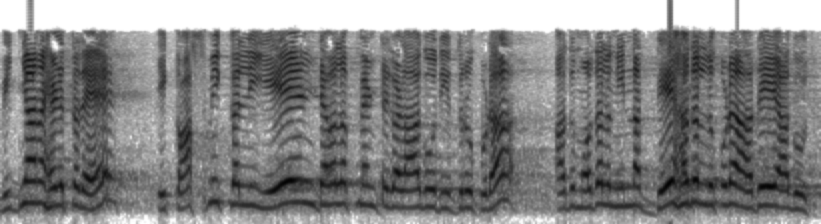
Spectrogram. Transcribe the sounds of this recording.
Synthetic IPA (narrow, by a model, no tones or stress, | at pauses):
ʋid̪ɲaːnɐɦe̞ːɭut̪ːɐd̪e̞ | iːkaːsmikːɐlːieːnɖeʋɐlɐpme̞ɳʈɡɐɭaːɡuʋud̪id̪ɾuːkuːɽɐ | ɐd̪umɔd̪ɐluninːɐd̪ɛːɦɐd̪ɐlːuːkuːɽɐːɐd̪eːaːɡuʋud̪u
